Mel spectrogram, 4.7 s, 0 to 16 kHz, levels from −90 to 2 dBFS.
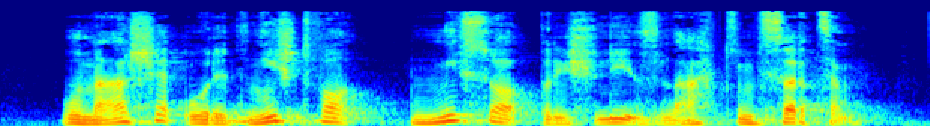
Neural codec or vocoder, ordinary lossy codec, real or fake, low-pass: codec, 44.1 kHz, 3.4 kbps, Pupu-Codec; MP3, 48 kbps; fake; 14.4 kHz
